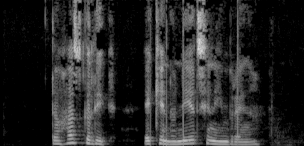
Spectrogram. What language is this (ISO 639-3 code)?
fry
